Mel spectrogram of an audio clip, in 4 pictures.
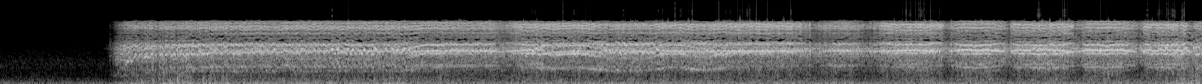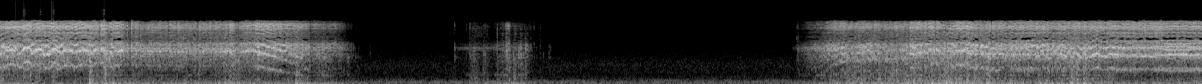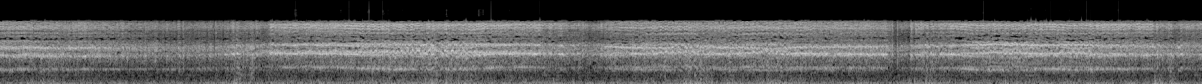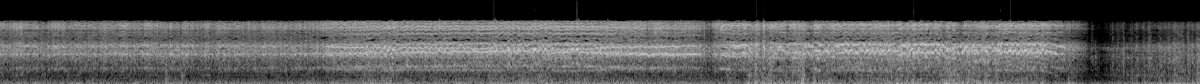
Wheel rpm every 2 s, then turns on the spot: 60, 190, 220, 220, 230, 230, 230, 80, 10, 0, 150, 190, 190, 210, 210, 200, 200, 200, 200, 210, 200, 200, 200, 90.
46-48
